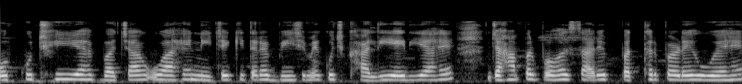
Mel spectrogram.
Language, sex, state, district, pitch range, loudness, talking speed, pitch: Hindi, female, Chandigarh, Chandigarh, 205-225 Hz, -18 LUFS, 195 wpm, 215 Hz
